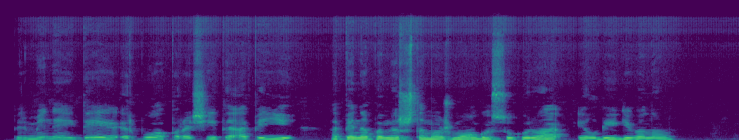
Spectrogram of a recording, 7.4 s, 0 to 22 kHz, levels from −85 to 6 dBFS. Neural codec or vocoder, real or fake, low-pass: none; real; 19.8 kHz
